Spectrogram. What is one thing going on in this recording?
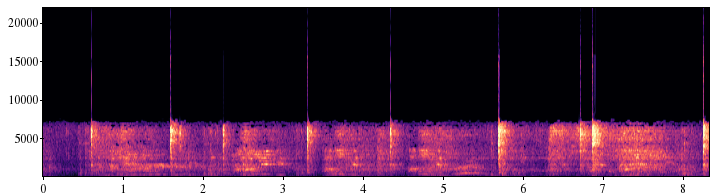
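A fiery blast bursts loudly.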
